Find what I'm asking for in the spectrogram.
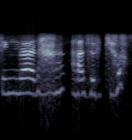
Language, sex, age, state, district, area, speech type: Nepali, female, 18-30, West Bengal, Alipurduar, urban, conversation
